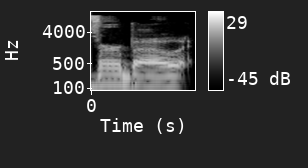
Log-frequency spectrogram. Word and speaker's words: Verbow: Well, let's start with, I think you're putting a little bit of a German bent on the pronunciation. Verboten and Verbo,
